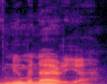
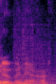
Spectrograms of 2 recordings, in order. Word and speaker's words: Numenera: from funding Tides of Numenaria. I hope I pronounced that right. No, you didn't. I was about to say Numenera.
